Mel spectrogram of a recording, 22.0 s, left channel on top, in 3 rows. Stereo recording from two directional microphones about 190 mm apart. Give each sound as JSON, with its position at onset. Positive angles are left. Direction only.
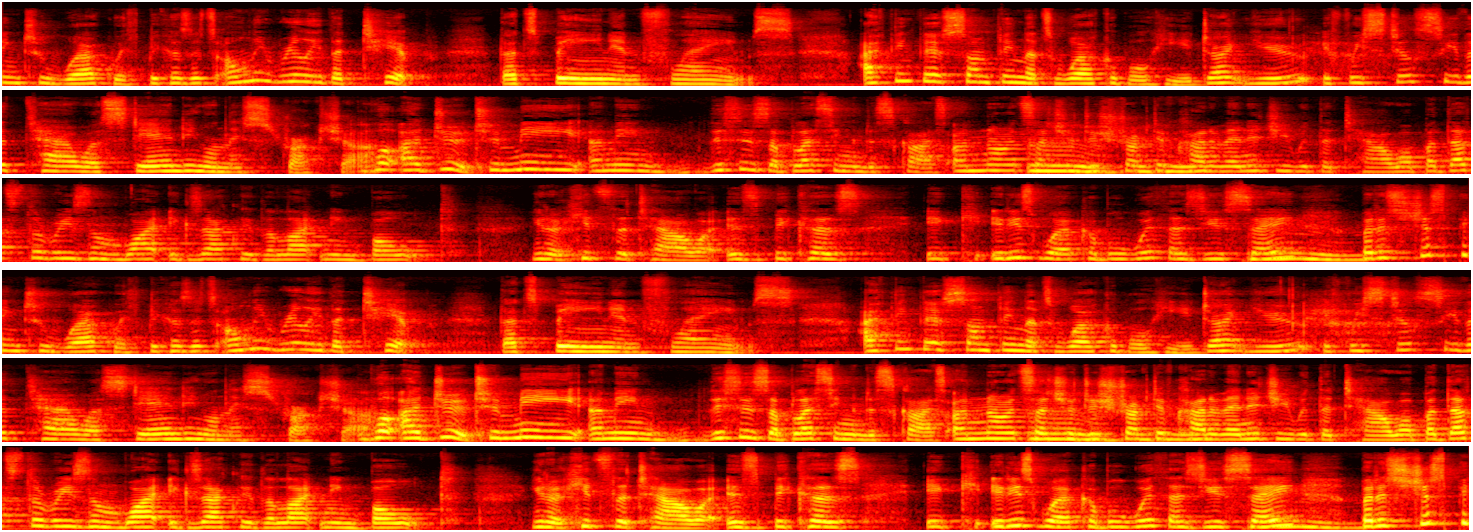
{"t": 0.8, "sound": "a woman's voice", "side_deg": 50}
{"t": 9.2, "sound": "a woman's voice", "side_deg": -25}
